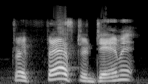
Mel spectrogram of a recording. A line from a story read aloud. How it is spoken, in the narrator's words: Patty screeched at him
